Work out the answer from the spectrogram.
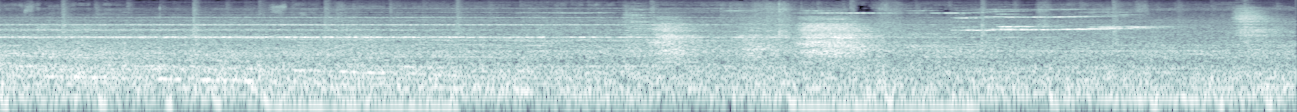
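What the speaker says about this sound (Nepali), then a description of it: "मेट्रो आउँदैछ।" A metro train rumbles into the station with steady loud rolling noise and high metallic squeals from the wheels as it slows.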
